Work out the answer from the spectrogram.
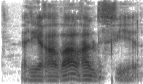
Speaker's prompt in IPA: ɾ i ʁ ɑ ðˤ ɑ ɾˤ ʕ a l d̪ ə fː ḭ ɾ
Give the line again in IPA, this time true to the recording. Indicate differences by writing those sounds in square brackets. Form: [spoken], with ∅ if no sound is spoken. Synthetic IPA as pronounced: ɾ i ʁ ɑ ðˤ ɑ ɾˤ [ʁ] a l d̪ ə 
